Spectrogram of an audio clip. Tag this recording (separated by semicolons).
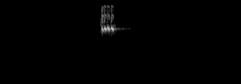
clean; dry; close; cricket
